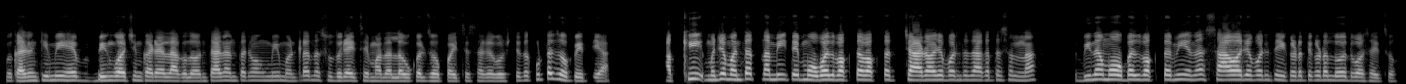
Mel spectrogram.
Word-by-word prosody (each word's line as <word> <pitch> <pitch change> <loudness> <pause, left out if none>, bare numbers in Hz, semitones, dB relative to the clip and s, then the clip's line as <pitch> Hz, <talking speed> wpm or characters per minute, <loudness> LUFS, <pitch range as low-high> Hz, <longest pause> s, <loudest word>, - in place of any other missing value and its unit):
कारण 170 +3 +2
की 195 +1 -4
मी 200 +1 -1
हे 190 0 +1
बिंग 180 +2 -3
वॉचिंग 190 0 +2
करायला 180 -2 +1
लागलो 165 0 -4
आणि 160 0 -5
त्यानंतर 185 +1 -1
मग 185 0 -7
मी 190 0 -7
म्हटलं 180 +3 -5
ना 200 - -6
सुधारायचंय 175 -2 -3
मला. 165 -1 -3
लवकर 160 +1 -2
झोपायचंय 165 -1 -4
सगळ्या 160 0 -6
गोष्टी, 160 +3 -6
तर 195 - -5
कुठे 240 +3 0
झोप 200 -8 -1
येते. 165 0 -4 0.7
अख्खी 260 0 +2
म्हणजे 210 +4 +2
म्हणतात 235 +2 +2
ना 230 - +5
मी 230 +1 -1
ते 225 - +4
मोबाईल 220 0 +4
बघता-बघता 210 0 +3 0.2
04:00 205 -1 +8
वाजेपर्यंत 210 0 +1
जागत 205 +1 -1
असेल 205 0 -10
ना, 190 +2 -2 0.5
बिना 225 +4 +2
मोबाईल 225 -1 +3
बघता 220 +1 +1
मी 230 +2 -3
आहे - - -2
ना 230 +1 -2
06:00 215 0 +6
वाजेपर्यंत 215 0 +1
इकडं-तिकडं 200 0 -3
लोळत 195 -1 -2
बसायचो. 160 -3 -6
195 Hz, 205 wpm, -23 LUFS, 175-215 Hz, 0.7 s, 04:00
